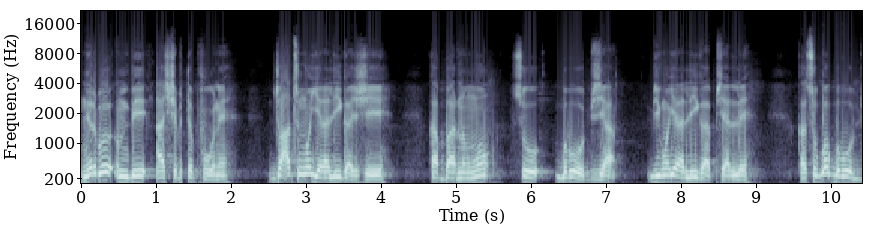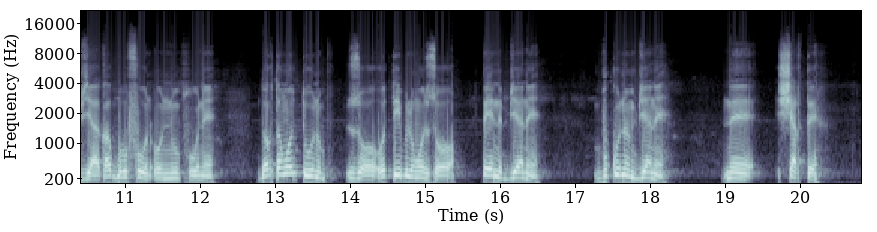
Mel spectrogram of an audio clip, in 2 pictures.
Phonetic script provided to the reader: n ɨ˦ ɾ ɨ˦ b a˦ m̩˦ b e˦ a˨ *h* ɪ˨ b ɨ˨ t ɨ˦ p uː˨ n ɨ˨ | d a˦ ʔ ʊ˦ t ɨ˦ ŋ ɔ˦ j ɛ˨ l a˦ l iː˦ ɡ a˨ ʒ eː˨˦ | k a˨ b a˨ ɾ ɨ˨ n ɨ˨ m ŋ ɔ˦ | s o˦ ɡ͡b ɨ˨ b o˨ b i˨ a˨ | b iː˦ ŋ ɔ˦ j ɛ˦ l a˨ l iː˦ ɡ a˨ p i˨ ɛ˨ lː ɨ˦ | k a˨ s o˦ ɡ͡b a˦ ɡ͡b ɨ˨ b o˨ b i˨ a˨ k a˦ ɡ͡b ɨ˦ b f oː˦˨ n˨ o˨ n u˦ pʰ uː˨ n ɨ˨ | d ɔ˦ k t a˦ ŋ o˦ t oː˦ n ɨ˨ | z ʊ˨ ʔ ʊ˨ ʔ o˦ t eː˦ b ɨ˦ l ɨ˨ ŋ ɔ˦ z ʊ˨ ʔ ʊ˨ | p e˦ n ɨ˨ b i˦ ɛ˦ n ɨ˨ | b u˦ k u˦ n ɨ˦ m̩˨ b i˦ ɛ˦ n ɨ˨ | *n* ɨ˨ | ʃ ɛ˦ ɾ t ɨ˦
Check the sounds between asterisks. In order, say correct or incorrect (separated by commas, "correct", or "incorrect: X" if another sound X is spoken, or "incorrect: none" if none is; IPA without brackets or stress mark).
incorrect: ʃ, correct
